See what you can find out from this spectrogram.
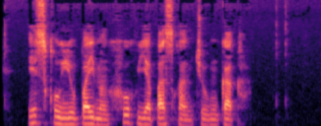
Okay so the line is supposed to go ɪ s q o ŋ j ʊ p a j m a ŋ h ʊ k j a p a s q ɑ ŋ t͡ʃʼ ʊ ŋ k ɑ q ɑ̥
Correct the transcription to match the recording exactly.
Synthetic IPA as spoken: ɪ s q o ŋ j ʊ p a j m a ŋ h ʊ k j a p a s q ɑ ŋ t͡ʃ ʊ ŋ k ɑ q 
